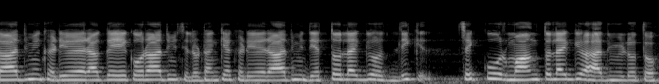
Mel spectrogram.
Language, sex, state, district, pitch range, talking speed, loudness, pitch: Marwari, female, Rajasthan, Nagaur, 195-225 Hz, 220 wpm, -20 LUFS, 210 Hz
